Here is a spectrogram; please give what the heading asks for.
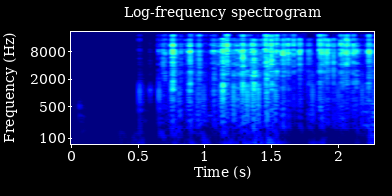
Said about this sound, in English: I prefer to shuffle it like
